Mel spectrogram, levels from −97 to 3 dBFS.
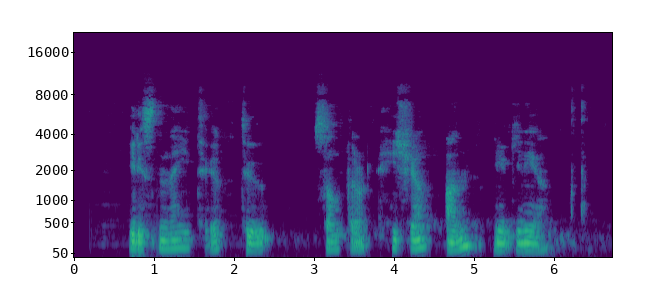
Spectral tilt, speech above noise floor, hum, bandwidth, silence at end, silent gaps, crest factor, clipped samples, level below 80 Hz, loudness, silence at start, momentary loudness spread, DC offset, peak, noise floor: -5.5 dB/octave; 43 dB; none; 9.2 kHz; 0.35 s; none; 20 dB; under 0.1%; -72 dBFS; -39 LUFS; 0.7 s; 14 LU; under 0.1%; -20 dBFS; -81 dBFS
